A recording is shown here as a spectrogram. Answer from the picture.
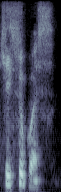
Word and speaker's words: Kisukwis: My name is pronounced Kisukwis, but nobody will ever know how to pronounce that except for my family. So you can call me. Everybody calls me.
